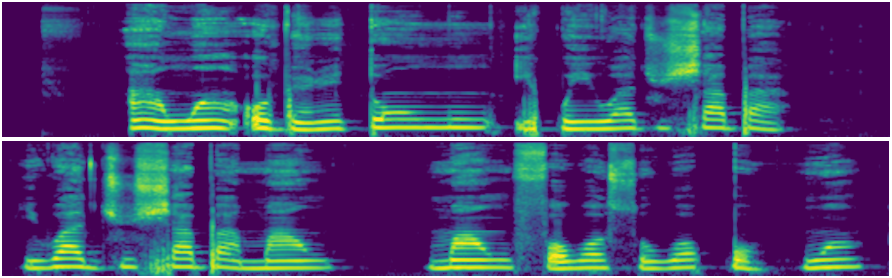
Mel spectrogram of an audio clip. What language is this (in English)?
Yoruba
